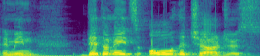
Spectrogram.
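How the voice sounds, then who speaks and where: A man with a non-native accent and lively intonation. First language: not English. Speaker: gaming youtuber. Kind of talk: tutorial. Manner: halting.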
